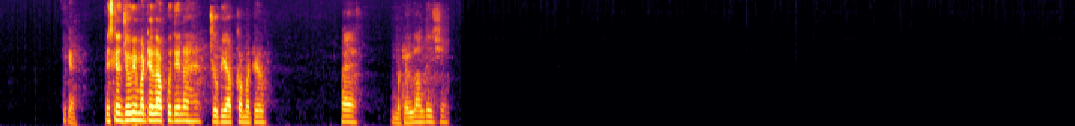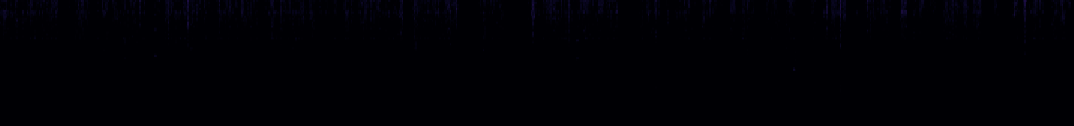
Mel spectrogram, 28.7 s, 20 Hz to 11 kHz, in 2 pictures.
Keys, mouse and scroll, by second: 1.7 click, 4.8 click, 6.9 click, 7.6-8.9 scroll down 2, 8.9-9.5 scroll down 1, 9.4 middle click, 11.6 click, 12.7 click, 14.0 click, 16.5 click, 17.5 click, 18.0 click, 18.4 click, 18.7 right click, 19.4 click, 22.9 click, 23.9 click, 25.6 click, 27.1 click, 27.3 click.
